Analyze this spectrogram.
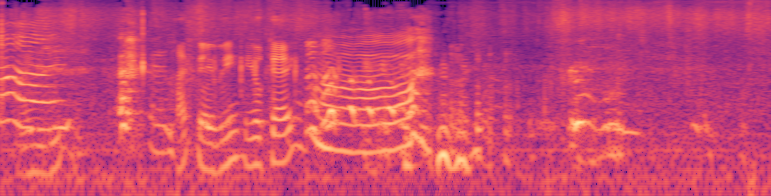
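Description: A teenage girl laughs and talks excitedly.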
